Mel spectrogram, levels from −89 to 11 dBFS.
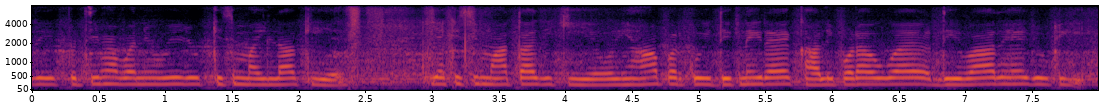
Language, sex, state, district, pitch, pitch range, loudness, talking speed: Hindi, female, Maharashtra, Dhule, 220 Hz, 215-225 Hz, -31 LUFS, 235 wpm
